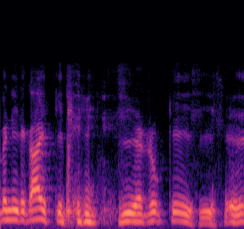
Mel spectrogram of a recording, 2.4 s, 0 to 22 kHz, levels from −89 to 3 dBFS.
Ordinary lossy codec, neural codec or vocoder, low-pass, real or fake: Opus, 24 kbps; none; 7.2 kHz; real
